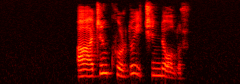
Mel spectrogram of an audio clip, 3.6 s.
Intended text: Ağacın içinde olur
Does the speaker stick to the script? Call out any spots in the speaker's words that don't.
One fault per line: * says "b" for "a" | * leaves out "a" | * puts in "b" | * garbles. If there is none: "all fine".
* puts in "kurdu"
